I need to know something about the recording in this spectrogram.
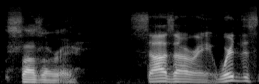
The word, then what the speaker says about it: Sazare: Yeah, so it's pronounced Sazare.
